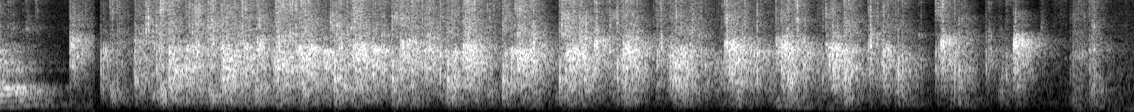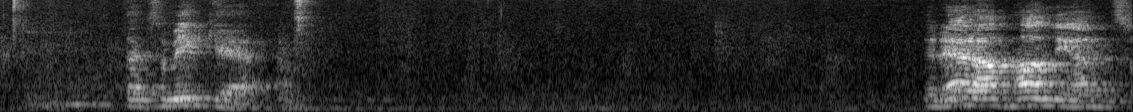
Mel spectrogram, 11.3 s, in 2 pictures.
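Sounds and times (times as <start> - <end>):
audience applause: 0.3 - 5.8
speech: 6.5 - 7.3, 10.3 - 11.3.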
